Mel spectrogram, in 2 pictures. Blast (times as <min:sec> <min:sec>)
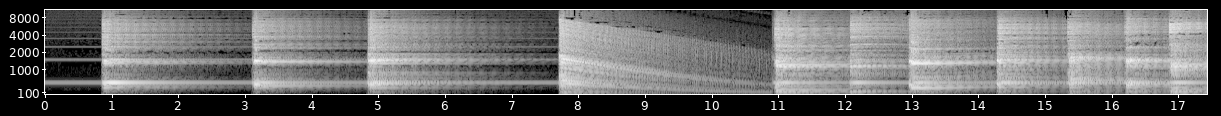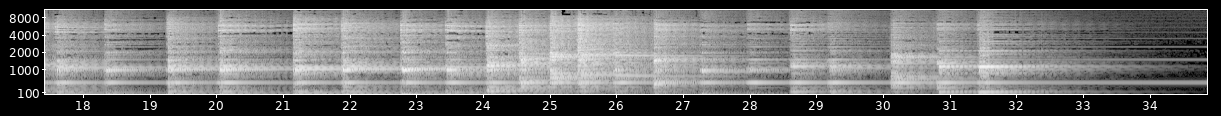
0:20.0 0:28.7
